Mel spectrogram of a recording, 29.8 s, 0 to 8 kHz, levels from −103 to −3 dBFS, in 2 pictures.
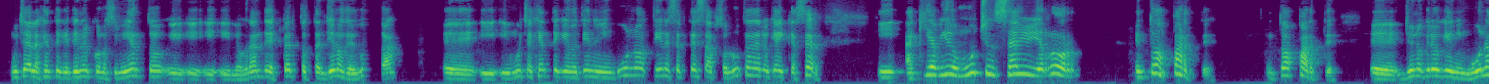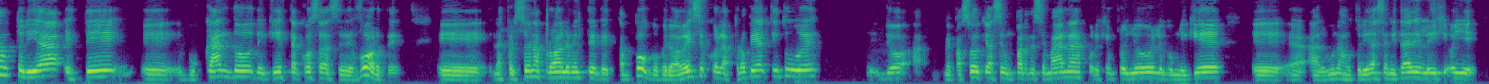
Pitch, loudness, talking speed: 185 Hz, -27 LUFS, 200 wpm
